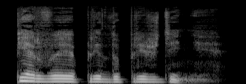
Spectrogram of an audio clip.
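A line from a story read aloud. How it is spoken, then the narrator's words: Soft explanation. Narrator (Russian): пояснил он уже мягко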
